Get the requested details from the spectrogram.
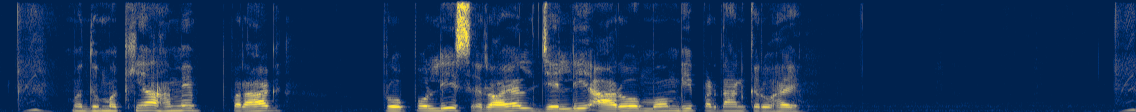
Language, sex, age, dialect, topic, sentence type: Magahi, male, 31-35, Southern, agriculture, statement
